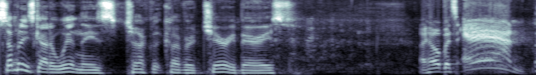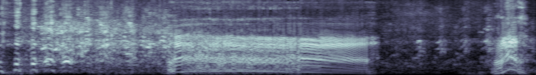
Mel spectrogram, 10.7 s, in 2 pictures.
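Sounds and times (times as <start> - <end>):
speech: 0.0 - 3.2, 4.2 - 8.0
laughter: 2.9 - 3.9, 5.3 - 10.7
woman growling: 7.0 - 9.2.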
